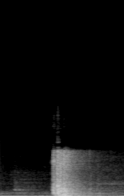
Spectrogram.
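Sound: car door shutting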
